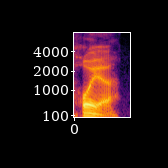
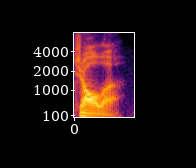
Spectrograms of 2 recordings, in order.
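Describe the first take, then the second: First: The word begins with an H sound. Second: The word begins with a J sound. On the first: "to pronounce it in Spanish, it's Hoya" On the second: "It looks like Jolla"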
